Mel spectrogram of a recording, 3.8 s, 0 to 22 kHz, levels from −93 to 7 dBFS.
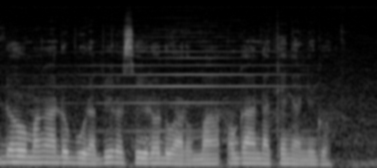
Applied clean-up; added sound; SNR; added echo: none; Brass instrument + Bowed string instrument; 19 dB; none.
